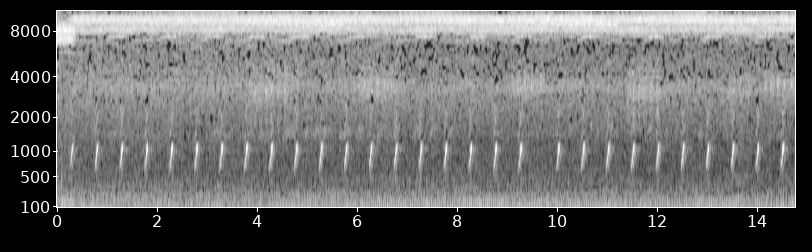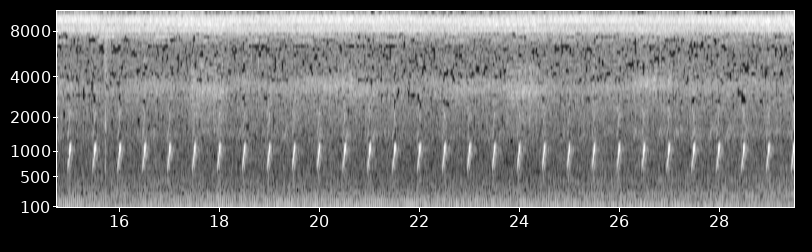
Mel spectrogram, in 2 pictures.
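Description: White-breasted waterhen call played as a lure recording: a short rising note repeated evenly about twice a second, with a steady high hiss underneath.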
